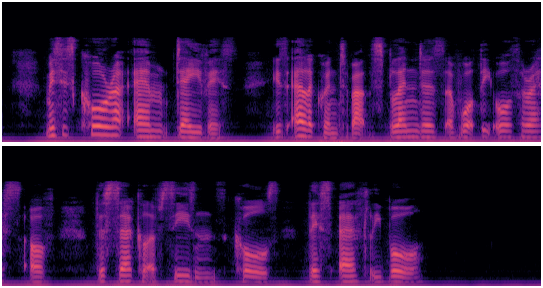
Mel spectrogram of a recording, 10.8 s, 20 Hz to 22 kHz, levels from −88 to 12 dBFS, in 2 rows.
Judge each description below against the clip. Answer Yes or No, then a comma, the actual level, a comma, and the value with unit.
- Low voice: No, medium, 160 Hz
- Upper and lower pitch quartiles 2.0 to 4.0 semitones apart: Yes, narrow, 2.4 semitones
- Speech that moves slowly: Yes, slow, 120 wpm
